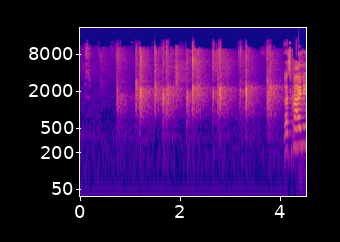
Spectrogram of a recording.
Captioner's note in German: Beifall DIE LINKE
